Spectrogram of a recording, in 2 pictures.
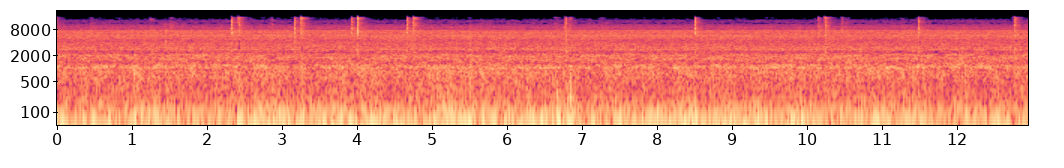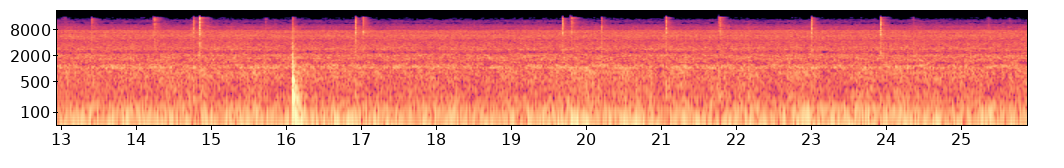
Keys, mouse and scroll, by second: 0.5 alt+middle click, 2.3 click, 3.1 shift+click, 3.9 shift+click, 4.7 shift+click, 6.7 ctrl+e, 8.5-10.5 drag, 10.9 alt+middle click, 11.5 alt+click, 13.4 right click, 14.7 click, 15.3 alt+middle click, 16.9 click, 20.5 alt+middle click, 21.1 alt+click, 22.1 alt+middle click, 23.0 alt+click.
